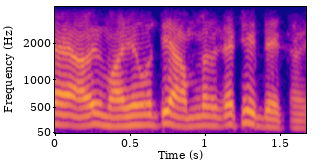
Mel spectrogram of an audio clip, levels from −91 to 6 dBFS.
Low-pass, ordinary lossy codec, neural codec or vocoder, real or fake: 3.6 kHz; Opus, 24 kbps; codec, 16 kHz, 4 kbps, FreqCodec, larger model; fake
